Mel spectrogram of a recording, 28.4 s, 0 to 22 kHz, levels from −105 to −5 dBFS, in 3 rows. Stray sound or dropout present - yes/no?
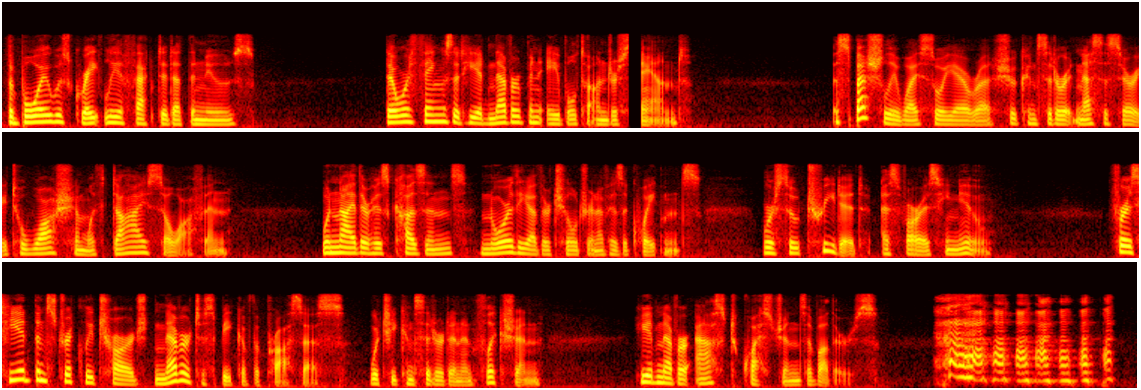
yes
